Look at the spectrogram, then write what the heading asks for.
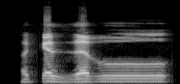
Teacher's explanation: واو مدہ ہے، ایک الف کے برابر کھینچ کر پڑھیں گے، باقی کسی بھی حرکت والے حرف کو کھینچنا نہیں.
